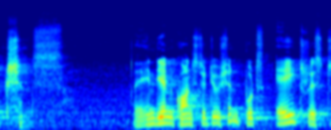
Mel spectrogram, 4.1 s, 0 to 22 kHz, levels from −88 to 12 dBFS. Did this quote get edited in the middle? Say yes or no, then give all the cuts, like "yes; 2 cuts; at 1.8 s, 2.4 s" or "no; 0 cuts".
no; 0 cuts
